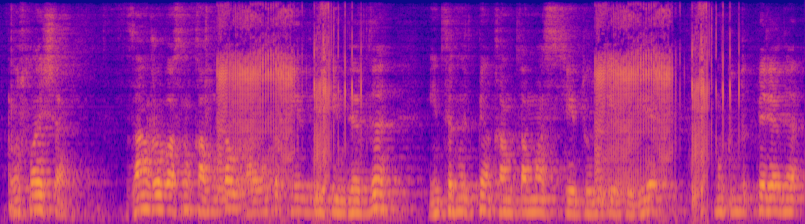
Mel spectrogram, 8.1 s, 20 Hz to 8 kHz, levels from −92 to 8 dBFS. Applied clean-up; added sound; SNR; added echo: none; Fart; 3 dB; reverberation time 1.2 s.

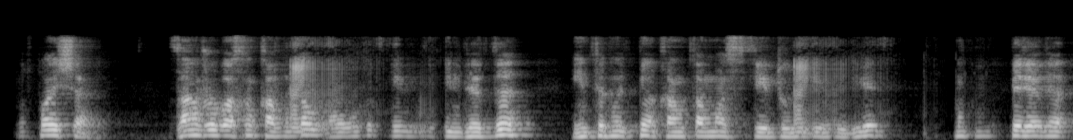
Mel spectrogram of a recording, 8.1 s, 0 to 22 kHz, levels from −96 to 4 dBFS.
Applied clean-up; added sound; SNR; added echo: neural mask model DeepFilterNet 3.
